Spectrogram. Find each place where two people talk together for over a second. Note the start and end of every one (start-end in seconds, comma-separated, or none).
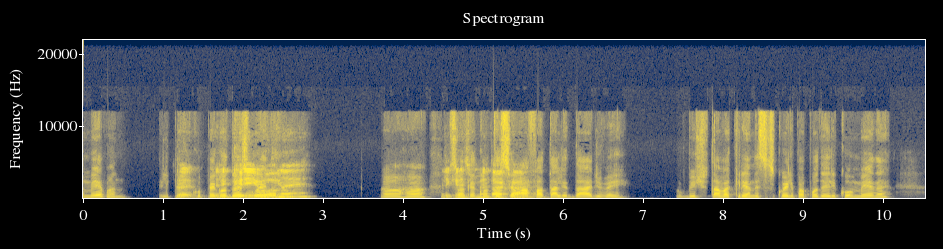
1.1-2.7, 4.4-5.8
